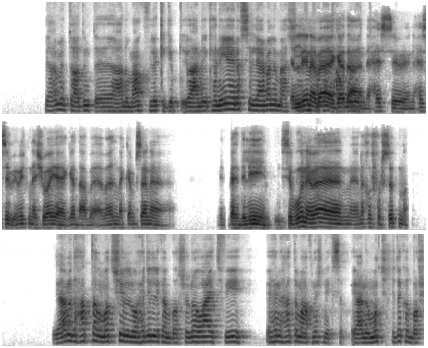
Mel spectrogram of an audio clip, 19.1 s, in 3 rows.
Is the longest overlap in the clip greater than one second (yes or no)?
yes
